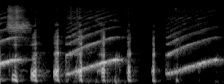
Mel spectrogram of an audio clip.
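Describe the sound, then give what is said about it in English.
A fire alarm going off, sounding loud repeated rising electronic sweeps interleaved with short sharp beeps, a harsh steady warning pattern with no talk. “I've got a fire alarm going off”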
